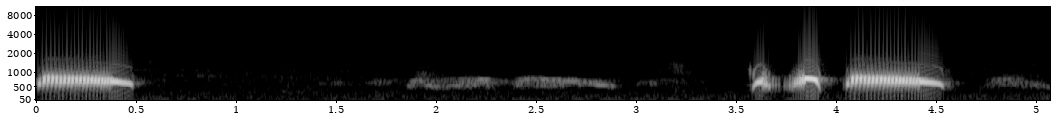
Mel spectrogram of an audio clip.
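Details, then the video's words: Loud spotted dove coos meant to lure wild birds: a long burry note, a pause with soft muffled cooing, then a full phrase of two clipped notes leading into a rich drawn-out coo. "tiếng cu gáy thúc căng lửa, mở lên bổi nghe gáy theo cả ngày"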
